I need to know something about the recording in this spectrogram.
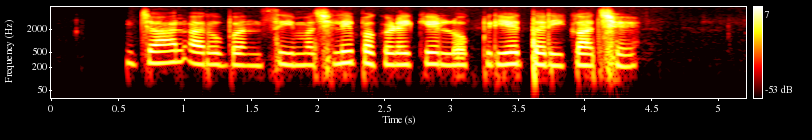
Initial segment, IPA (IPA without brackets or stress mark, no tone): d͡ʒ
